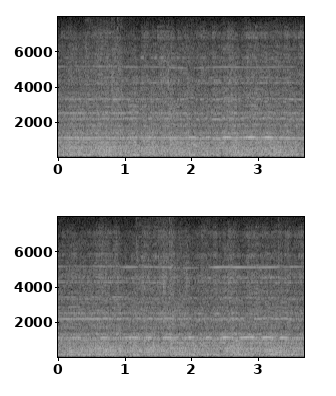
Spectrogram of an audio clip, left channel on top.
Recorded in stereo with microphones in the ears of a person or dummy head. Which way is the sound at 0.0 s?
50° left (ahead or behind).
